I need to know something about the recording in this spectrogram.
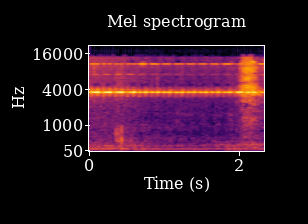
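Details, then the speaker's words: Home alarm panel beeps steadily high-pitched after a wireless window sensor is removed and no longer detected; NOT READY status traced to dead CR2032 batteries, two per sensor, fixed by replacing them. "Now your alarm is going to start beeping because it can no longer detect the sensor at all."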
